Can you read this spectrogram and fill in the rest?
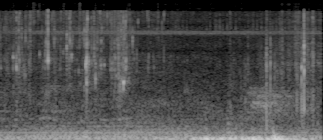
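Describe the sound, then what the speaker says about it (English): Soy sauce and pineapple juice poured into a pan of smoked pork belly with brown sugar, giving a close, soft trickling splash of liquid that grows fuller toward the end. "Now you're going to add the brown sugar, soy sauce, and the pineapple juice."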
